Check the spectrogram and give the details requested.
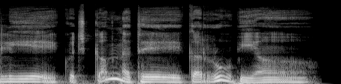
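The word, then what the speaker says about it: کرّوبی: الگ الفاظ گردانتے ہیں۔ عربی کا لفظ ہے کروبی۔ کروبی معنی ہے مقرب اور اعلیٰ درجے کا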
